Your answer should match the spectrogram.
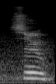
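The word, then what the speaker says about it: Sioux: How's it pronounced? Sue.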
